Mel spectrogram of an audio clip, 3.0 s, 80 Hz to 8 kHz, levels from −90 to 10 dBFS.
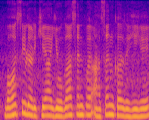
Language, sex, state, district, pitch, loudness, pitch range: Hindi, female, Maharashtra, Mumbai Suburban, 200 Hz, -13 LUFS, 185-220 Hz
